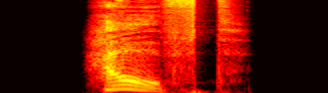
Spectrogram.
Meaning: second-person plural preterite of helfen
- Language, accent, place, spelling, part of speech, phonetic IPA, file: German, Germany, Berlin, halft, verb, [halft], De-halft.ogg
